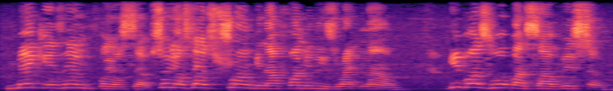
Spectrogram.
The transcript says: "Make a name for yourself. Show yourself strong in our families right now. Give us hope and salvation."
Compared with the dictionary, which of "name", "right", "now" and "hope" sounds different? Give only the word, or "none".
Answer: name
